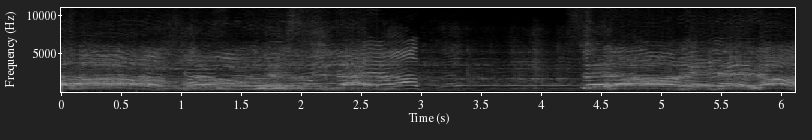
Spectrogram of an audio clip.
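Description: A group of children singing loudly together, two sung phrases with a short break about three seconds in.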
